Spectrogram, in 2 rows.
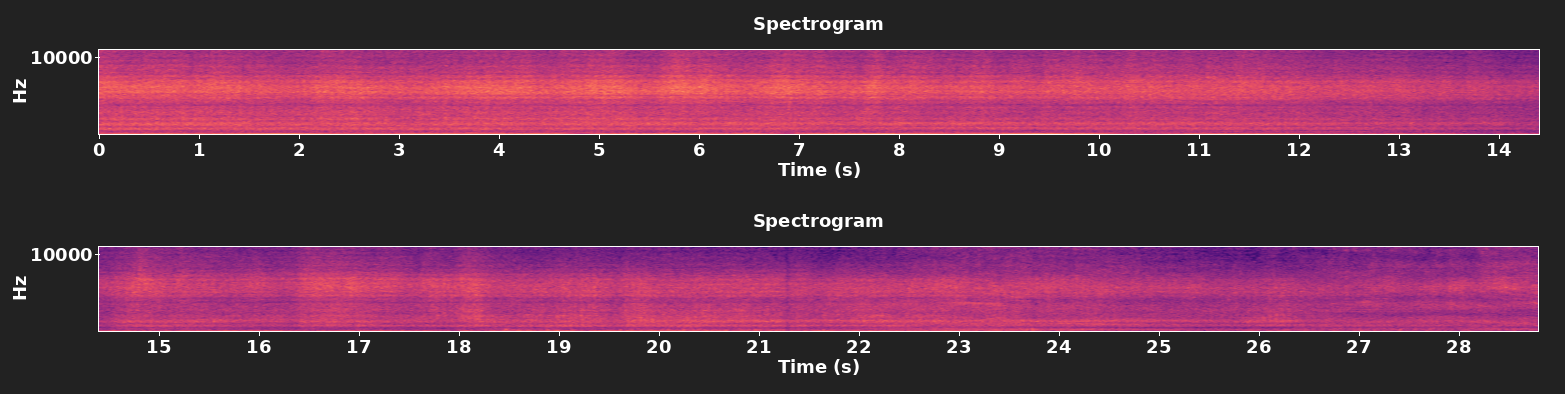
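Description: Lockheed C-130 Hercules's four turboprop engines and propellers droning steadily as it taxis, with a deep low hum. The hum drops away after about twelve seconds as the aircraft moves off, leaving a softer rushing engine noise.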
